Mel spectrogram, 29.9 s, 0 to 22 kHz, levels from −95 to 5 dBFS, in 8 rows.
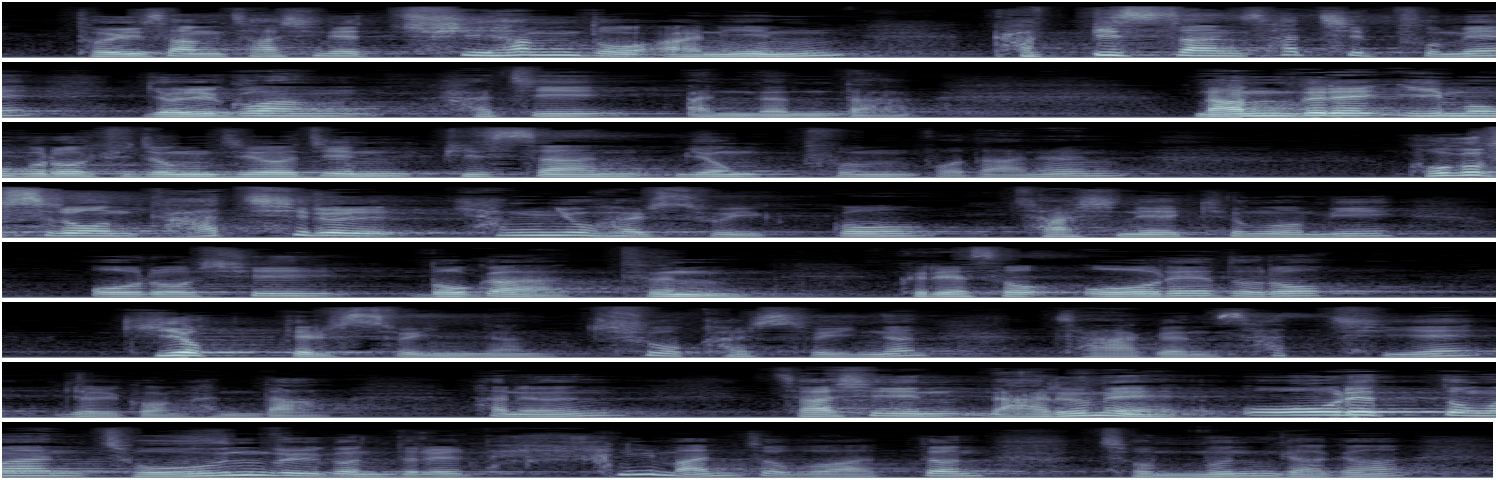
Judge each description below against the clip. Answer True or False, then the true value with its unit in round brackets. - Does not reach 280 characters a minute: True (255 characters per minute)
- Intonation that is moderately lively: True (4.0 semitones)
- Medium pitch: True (150 Hz)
